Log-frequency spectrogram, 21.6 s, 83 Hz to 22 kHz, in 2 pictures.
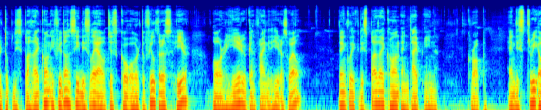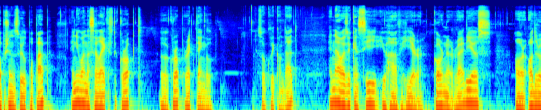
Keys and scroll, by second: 8.4-9.8 typing.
